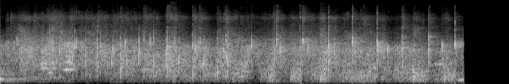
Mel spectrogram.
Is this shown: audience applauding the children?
yes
